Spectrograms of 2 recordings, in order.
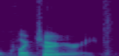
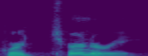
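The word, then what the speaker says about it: Quaternary: time periods and we were the fourth the quturnary. So, oh, and I was pronouncing it wrong, too. So, I should have looked that up before. Quernerary.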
